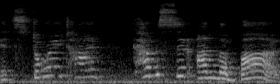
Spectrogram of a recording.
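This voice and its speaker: A woman's put-on character voice, high-pitched and fairly slow, over clear background noise. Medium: read story. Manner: cheerful, playful.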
